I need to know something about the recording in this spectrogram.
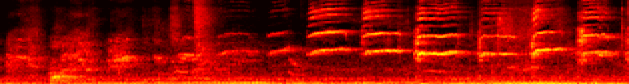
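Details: Puppy trying to climb a little step into the nest, giving high whimpering yips that start after a second and repeat about twice a second, with low room rumble underneath.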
